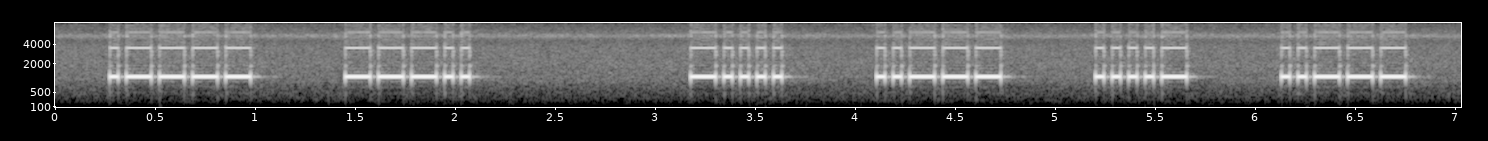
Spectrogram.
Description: Morse code, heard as a keyed tone, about 29 wpm, spaced as for 14 wpm, 1170 Hz. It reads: 18 6242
